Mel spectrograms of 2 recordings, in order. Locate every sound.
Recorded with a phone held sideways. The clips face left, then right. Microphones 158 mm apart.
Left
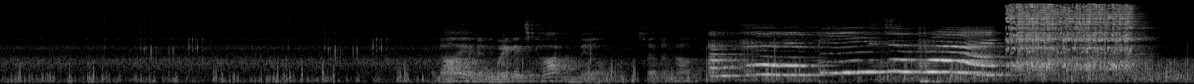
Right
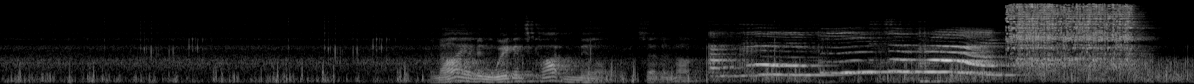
4.3 s a man speaking: 65° right (ahead or behind), 2.5 m; by 7.0 s 35° right (ahead or behind), 2.5 m
7.1 s singing: 15° left (ahead or behind), 3.5 m
10.1 s a buzzer: 55° left (ahead or behind), 3.5 m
